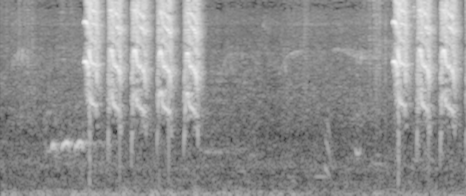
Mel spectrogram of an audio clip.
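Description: A parrot gives harsh, raspy squawks in quick bursts, five in a row, then a pause and four more, with a faint low hum behind.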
